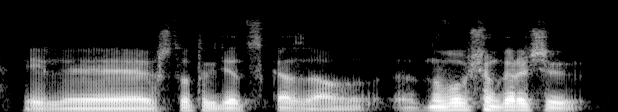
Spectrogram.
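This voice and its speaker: A man's very deep, low voice, dark and mellow, with lively intonation at a fairly slow pace, against a quiet background. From Russia, Irkutsk. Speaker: journalist and LGBTQ+ activist. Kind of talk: interview.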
